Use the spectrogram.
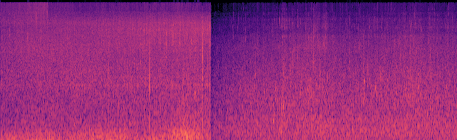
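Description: A typhoon rainstorm lashes the sea with dense, steady hissing rain and low rumbling thunder; the roar shifts abruptly midway to a slightly quieter, thinner downpour.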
